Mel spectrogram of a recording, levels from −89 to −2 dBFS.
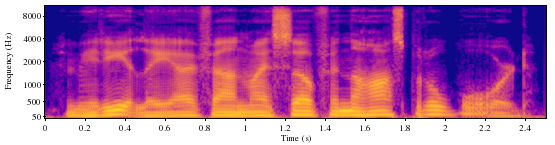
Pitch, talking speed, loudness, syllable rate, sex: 95 Hz, 190 wpm, -16 LUFS, 6.6 syllables/s, male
